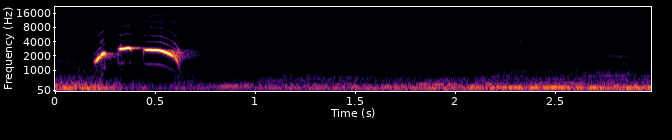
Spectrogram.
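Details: A lively sooty-headed bulbul gives a single clear, bubbling whistled phrase, arched and slurred, loud and brief, followed by quiet with a low hum underneath.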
